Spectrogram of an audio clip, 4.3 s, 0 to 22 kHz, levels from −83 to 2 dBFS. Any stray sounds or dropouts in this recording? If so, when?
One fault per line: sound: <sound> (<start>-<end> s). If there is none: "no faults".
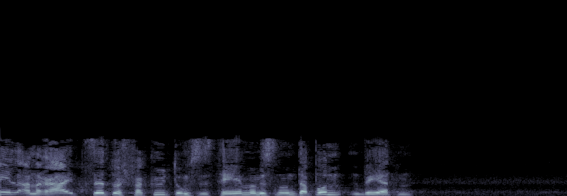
no faults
